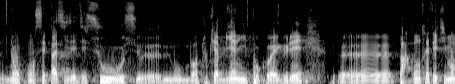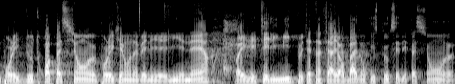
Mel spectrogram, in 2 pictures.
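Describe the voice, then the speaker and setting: Despite noticeable background noise, a man of fairly low pitch keeps a fairly quick pace with ordinary pitch variation. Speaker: medical professor presenting research. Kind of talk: conference Q&A discussion. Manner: fast; hesitant, many fillers.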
